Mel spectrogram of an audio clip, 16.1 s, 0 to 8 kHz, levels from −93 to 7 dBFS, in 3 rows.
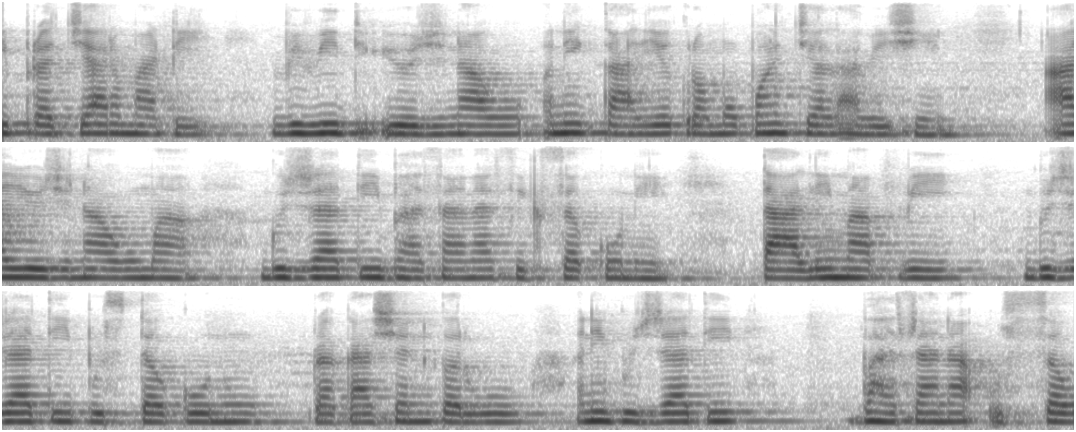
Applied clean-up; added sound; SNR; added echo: none; none; none; none.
